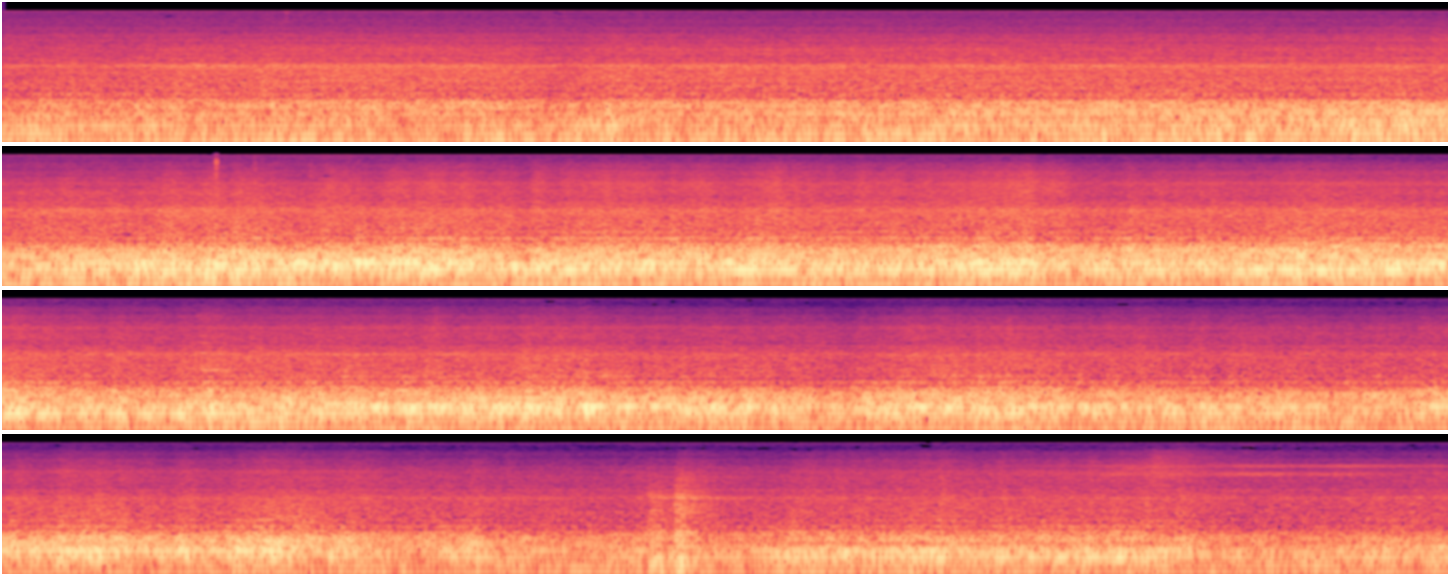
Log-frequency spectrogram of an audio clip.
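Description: Passenger train running along the track, heard from its rear door: a steady low rumble of the running gear and wheels on the rails. It grows louder about eight seconds in, and there is a single sharp knock near the end.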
